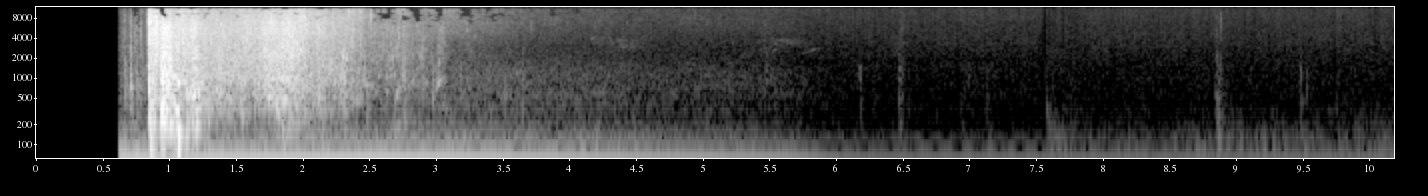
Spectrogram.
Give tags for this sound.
Bucket
Fall
Hit
water

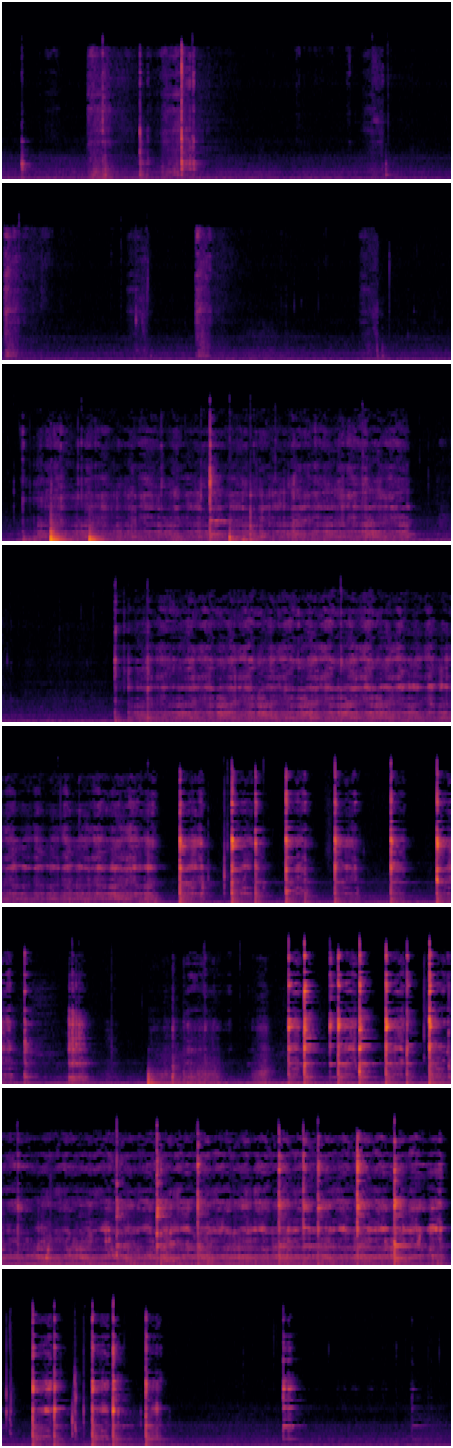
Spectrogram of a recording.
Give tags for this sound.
stir
household
kitchen
tea
shugar

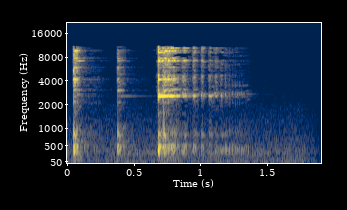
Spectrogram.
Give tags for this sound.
spoon
cup
coffee

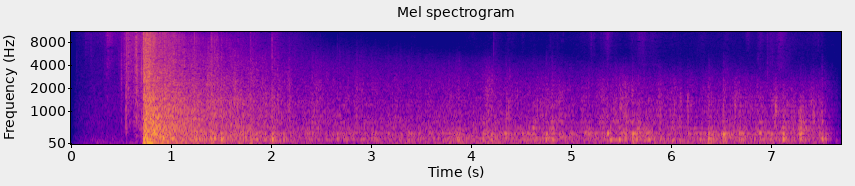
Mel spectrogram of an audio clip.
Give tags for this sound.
Close
Florida
Lightning
Loud
No
Rain
Storm
Strike
Thunder
Thunderstorm
Very
Weather

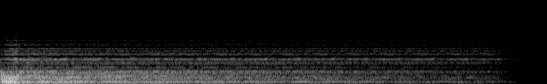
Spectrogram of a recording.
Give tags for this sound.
effect
fx
Menu
music
percussion
sound
stab
synth
UI

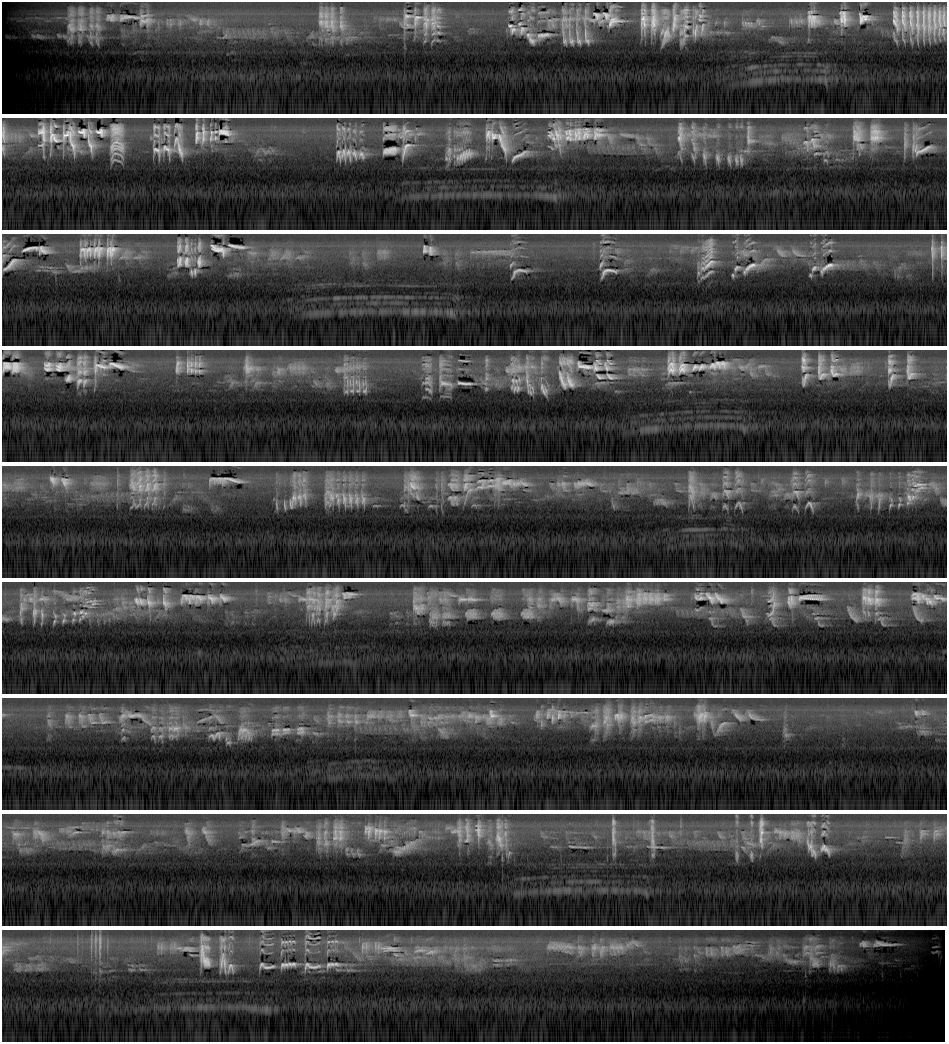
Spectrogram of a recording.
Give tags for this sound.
blackbird
cow
echo
forest
moowing
nightfall
spring
valley

